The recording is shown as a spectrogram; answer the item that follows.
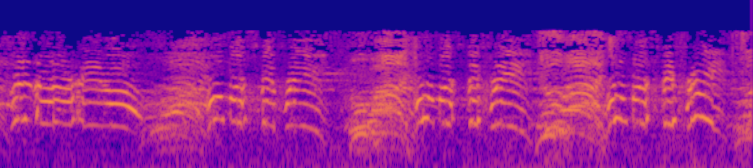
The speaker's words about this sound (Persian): در لاهه هلند معترضان با فریاد زدن نام توماج خواستار آزادی او شدند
